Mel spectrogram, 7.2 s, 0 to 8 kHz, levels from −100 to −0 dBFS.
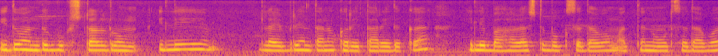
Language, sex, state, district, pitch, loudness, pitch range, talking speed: Kannada, female, Karnataka, Dharwad, 210 Hz, -17 LUFS, 195-225 Hz, 150 wpm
